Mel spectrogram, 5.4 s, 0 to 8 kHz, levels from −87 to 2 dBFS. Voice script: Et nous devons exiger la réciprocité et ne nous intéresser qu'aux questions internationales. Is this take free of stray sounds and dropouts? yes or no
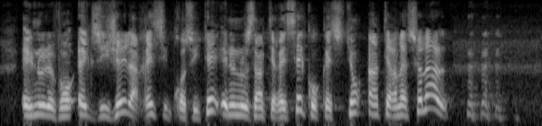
no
